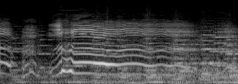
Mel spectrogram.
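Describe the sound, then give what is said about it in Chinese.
A young girl crying in a dramatized story, a loud sustained wail with wavering, sliding pitch and short broken sobs before it. “莎拉走进房里，乐蒂仍旧哭个不停，甚至还在地板上打滚，两条腿不停地踢动。”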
